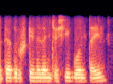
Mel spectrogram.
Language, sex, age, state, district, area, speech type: Marathi, male, 30-45, Maharashtra, Nashik, urban, conversation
